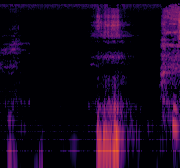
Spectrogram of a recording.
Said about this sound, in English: My dog was just snoring. I'm like, what the hell is that noise? I'm going to try and see if you can pick it up on the mic.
